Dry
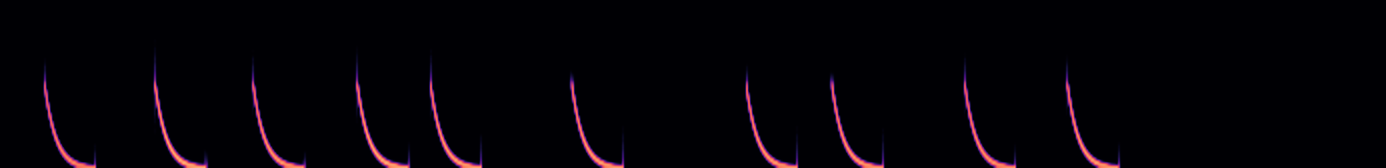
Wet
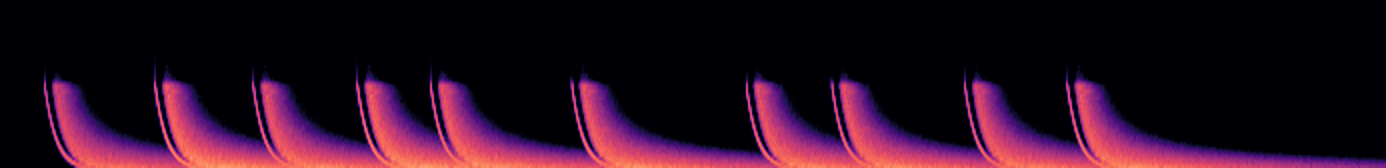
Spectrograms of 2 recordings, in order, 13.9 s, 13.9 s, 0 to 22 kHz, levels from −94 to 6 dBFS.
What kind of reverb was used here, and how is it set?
digital reverb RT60 3.4 s, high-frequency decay 0.25×, pre-delay 75 ms, DRR -8.5 dB; gain -6 dB

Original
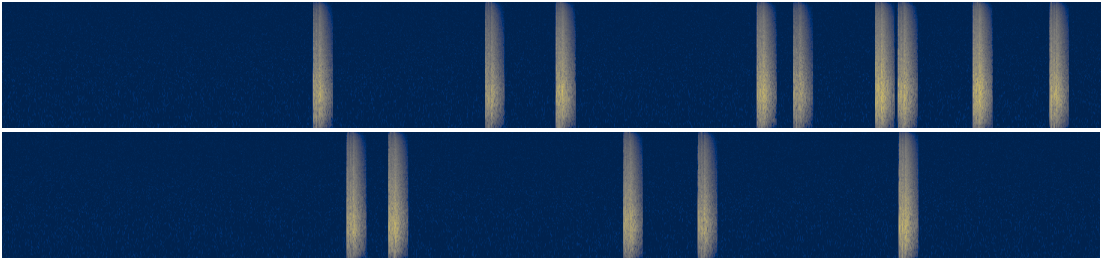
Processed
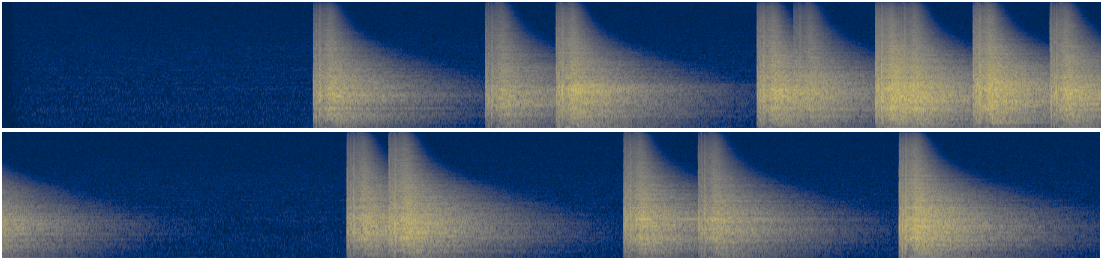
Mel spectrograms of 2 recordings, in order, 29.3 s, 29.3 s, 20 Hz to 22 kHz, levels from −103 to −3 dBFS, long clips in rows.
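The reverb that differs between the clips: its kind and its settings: digital reverb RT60 2.7 s, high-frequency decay 0.55×, pre-delay 85 ms, DRR -7.5 dB; gain -1 dB

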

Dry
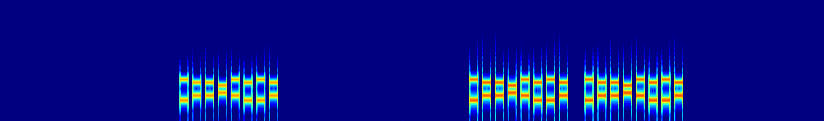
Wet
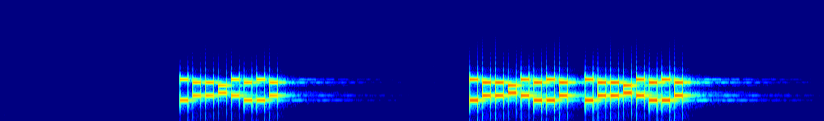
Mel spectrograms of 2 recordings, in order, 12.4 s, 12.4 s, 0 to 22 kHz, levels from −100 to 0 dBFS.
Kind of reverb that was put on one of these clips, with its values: two-slope reverb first 0.71 s, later 2.7 s, from -24 dB, DRR 13.5 dB; gain -2.5 dB

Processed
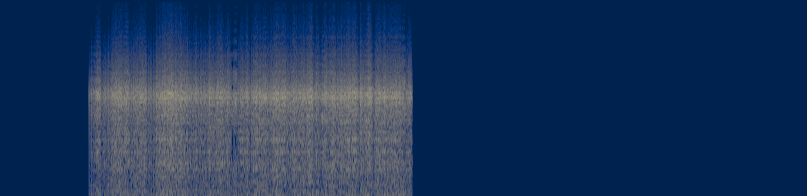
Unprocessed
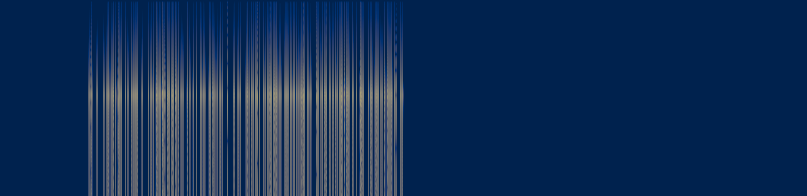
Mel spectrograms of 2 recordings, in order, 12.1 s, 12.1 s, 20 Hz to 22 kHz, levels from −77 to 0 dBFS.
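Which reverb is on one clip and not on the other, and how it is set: non-linear reverb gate 0.15 s rising, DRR -7.5 dB; gain -9.5 dB

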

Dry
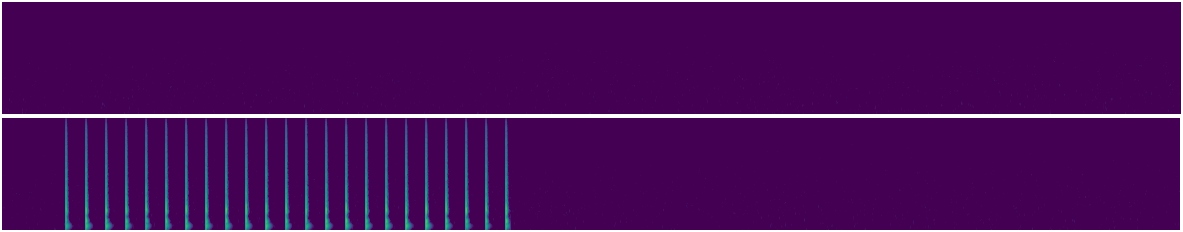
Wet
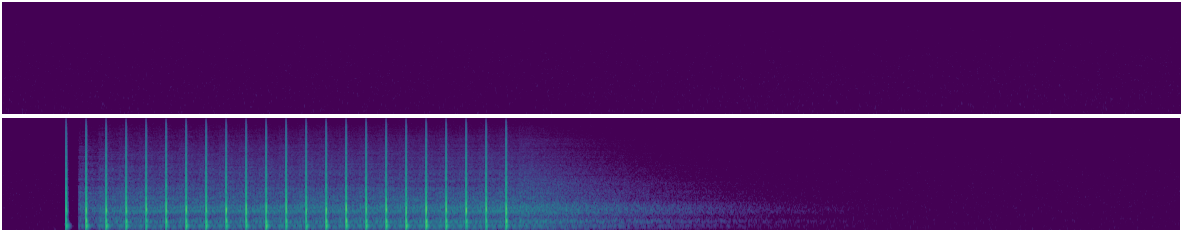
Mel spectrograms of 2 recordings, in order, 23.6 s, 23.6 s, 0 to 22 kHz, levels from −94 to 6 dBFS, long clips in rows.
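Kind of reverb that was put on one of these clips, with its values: plate-style reverb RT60 4.7 s, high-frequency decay 0.9×, pre-delay 0.12 s, DRR 18.5 dB; gain +1 dB

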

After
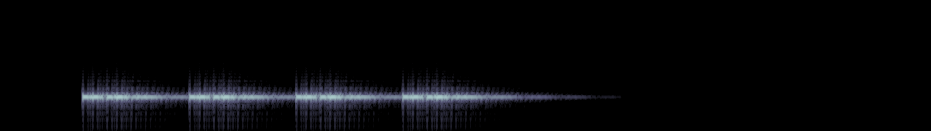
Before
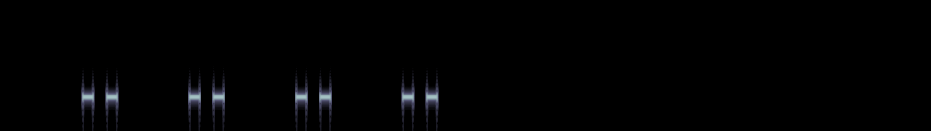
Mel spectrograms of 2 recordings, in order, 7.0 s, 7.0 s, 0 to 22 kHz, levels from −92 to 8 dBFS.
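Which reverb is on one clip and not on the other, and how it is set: spring tank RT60 1.2 s, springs 36/54 ms, chirp 35 ms, DRR -2 dB

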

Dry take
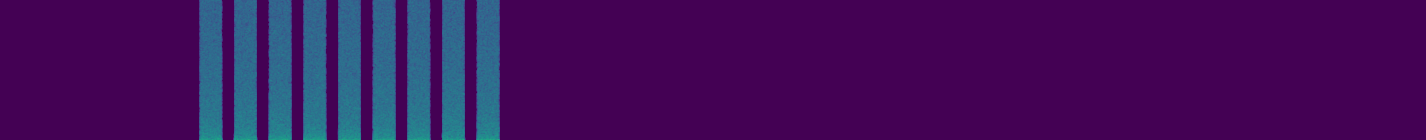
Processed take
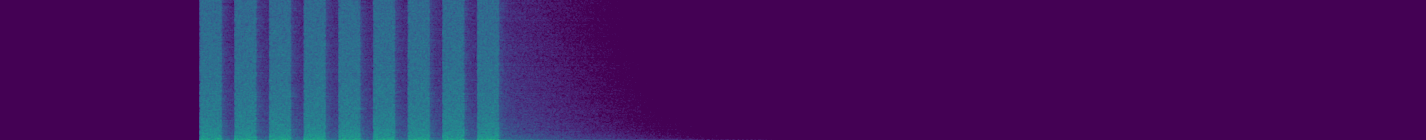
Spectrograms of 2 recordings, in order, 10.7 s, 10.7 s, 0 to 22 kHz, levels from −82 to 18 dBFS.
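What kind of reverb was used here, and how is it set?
two-slope reverb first 0.25 s, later 3 s, from -18 dB, DRR 11.5 dB; gain +1.5 dB

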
